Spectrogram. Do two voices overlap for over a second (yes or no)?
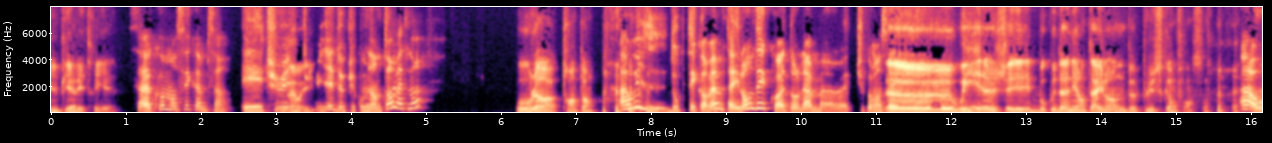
no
